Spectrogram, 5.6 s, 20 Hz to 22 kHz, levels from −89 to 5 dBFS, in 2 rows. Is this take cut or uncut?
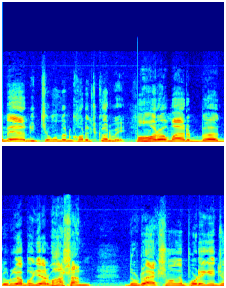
cut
